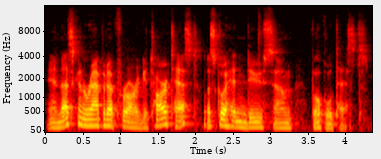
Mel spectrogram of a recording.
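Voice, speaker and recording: A man casually reviewing and demoing a condenser microphone in a small, fairly dead room. He talks in a relaxed, rambling way with many fillers, and his voice is a little low from recovering from an illness. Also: a little fast, faint music behind. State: slightly low voice, getting over an illness. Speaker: music teacher reviewing a microphone. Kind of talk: casual gear review and demo. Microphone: condenser microphone, no pop filter, varying distance.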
